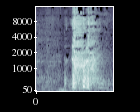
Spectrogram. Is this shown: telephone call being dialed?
no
